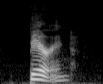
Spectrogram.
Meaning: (verb) present participle and gerund of bear; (adjective) 1. That bears (some specified thing) 2. Of a beam, column, or other device, carrying weight or load
- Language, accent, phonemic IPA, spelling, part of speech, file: English, US, /ˈbɛɹɪŋ/, bearing, verb / adjective / noun, En-us-bearing.ogg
